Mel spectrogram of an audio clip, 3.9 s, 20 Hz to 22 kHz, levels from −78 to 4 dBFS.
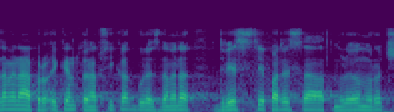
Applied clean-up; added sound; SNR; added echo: none; none; none; none.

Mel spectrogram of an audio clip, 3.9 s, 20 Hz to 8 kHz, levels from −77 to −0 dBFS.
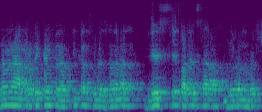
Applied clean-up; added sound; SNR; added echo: neural separator model SepFormer DNS4.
